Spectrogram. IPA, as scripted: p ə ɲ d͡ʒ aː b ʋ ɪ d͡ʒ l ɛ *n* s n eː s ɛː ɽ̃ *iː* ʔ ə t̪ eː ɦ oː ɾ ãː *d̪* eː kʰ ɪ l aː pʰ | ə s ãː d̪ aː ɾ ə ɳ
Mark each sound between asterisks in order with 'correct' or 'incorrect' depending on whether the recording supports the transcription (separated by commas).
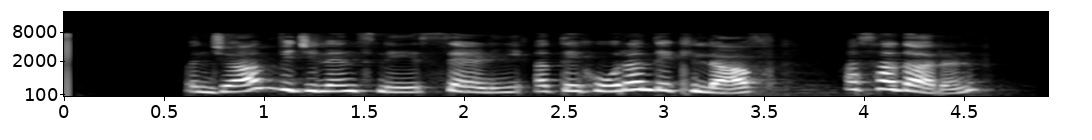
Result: correct, correct, correct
